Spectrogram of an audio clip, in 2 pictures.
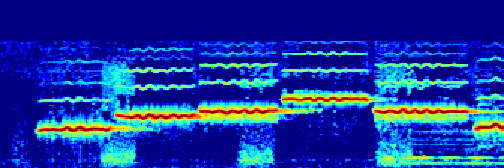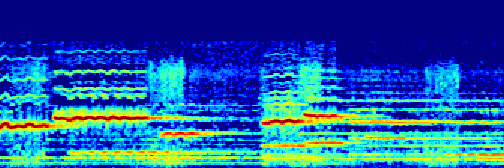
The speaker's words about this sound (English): That whistle is your signal for the Signal Oil program, The Whistler.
